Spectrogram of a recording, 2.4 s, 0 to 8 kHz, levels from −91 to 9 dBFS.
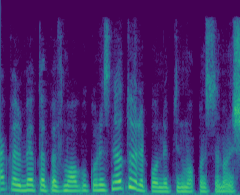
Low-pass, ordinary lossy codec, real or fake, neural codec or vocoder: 7.2 kHz; MP3, 64 kbps; fake; autoencoder, 22.05 kHz, a latent of 192 numbers a frame, VITS, trained on many speakers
